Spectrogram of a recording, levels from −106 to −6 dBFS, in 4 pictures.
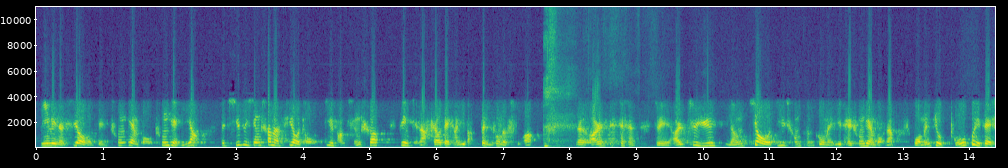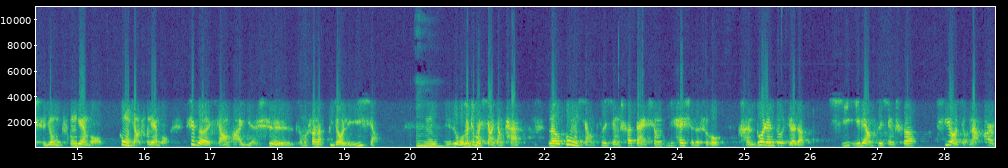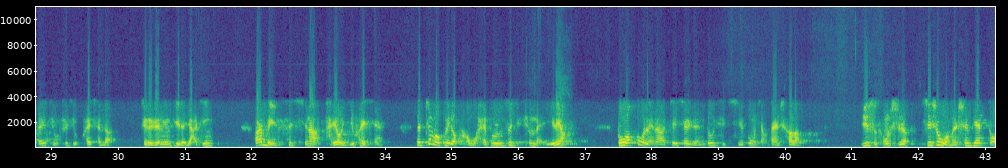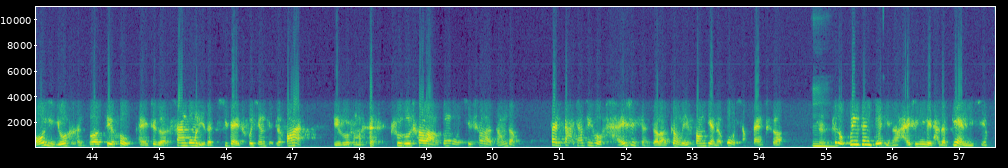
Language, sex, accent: Korean, male, Chinese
